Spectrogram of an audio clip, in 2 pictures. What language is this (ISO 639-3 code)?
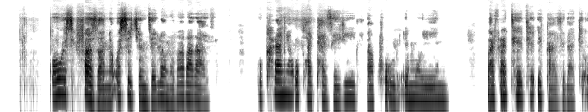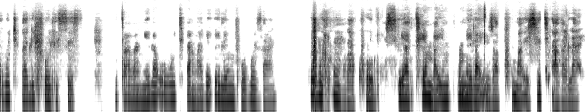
nde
